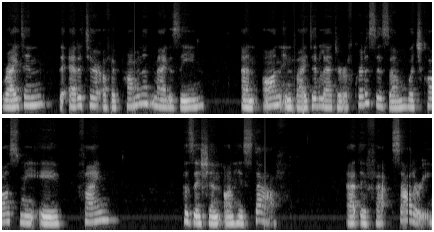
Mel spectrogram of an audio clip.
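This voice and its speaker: A woman speaks at a fairly slow pace, her voice somewhat breathy. Her pitch sits in the medium range with ordinary variation. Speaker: book club host. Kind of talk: reading aloud. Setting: live stream. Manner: whispering at times.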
